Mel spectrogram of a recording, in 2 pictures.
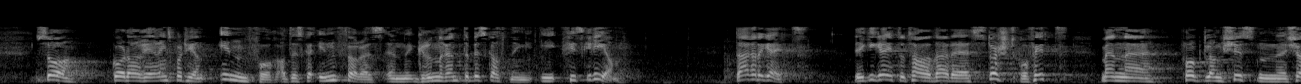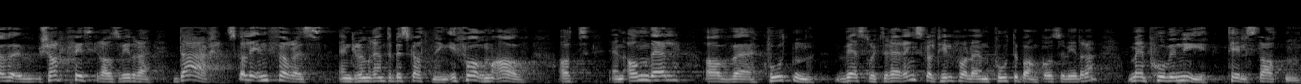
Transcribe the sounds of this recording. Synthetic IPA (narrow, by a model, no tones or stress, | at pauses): sɔ | ɡ̥oːɖɑɾɛjeːɾɪŋspɑʈiːənɪn̩ːfɔɾɑ̰t̪̚d̪ɛskɑʔɪnːføːɾəsɛnɡɾʉnʁɛnt̪əbəskɑt̪nɪŋɪfɪskəɾiːɑ̰n | d̪̥æːɾæɖɛɡɾæɪt̪d̪ɛːɪkːəɡɾæɪt̪ɔt̪ʰɑːd̪æɖɛæst̪œʂʈpʰɾʊfɪt̪ːmɛnfɔlklɑŋɕʏst̪n̩ | ʃɑɾkfɪskəɾəɔsɔʋiːd̪əɾəd̪æːɾskɑld̪ɛɪnføːɾəsʔɛɪnɡɾʉnʁɛnt̪əbəskɑt̪nɪŋɪfɔɾmɑʋ | ʔɑt̪ | ʔɛɪnɑnd̪eːl | ʔɑʋkʰʋuːt̪n̩ʋeːst̪ɾʉk̚t̪ʉɾeːɾɪŋskɑlt̪ʰɪlfœlːəɛnkʰʋuːt̪əbɑŋkɔsɔʋiːd̪əɾə | mɛnpʰɾʊʋɛnyːt̪ʰɪlst̪ɑːt̪n̩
